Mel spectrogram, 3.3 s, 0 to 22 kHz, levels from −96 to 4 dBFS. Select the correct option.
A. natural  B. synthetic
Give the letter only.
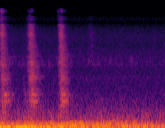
B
